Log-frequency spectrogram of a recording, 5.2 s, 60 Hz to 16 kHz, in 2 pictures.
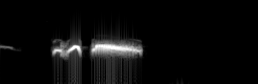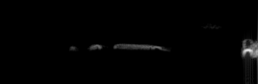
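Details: Trapping-lure spotted dove from Roi Et, Thailand, recorded live in rainy-season rice fields in 2021 by smartphone, cooing in liu fueang style: a looped double note and long buzzy coo, a quiet pause, soft coos, then the phrase restarting.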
